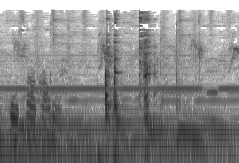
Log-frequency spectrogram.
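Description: Ceramic dishes and a metal serving spoon clinking as a plate of boiled greens is handled, with a few sharp clinks about a second in.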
